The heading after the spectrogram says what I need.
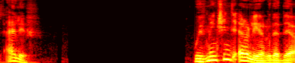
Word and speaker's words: alif: it's a vowel and it's like the a as in fast ah fast and the name given for this air as in fast is alif we've mentioned earlier that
